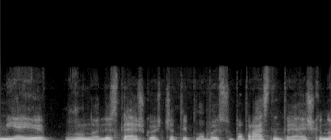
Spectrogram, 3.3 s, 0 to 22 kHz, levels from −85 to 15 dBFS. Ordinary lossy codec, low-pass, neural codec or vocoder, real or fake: Opus, 16 kbps; 10.8 kHz; none; real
